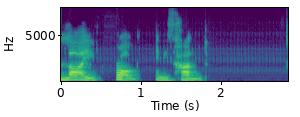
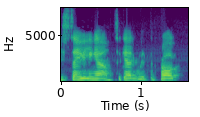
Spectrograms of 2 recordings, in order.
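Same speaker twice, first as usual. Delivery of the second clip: plain reading voice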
